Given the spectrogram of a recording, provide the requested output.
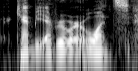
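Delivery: lightly voiced low gravelly Batman; a hint of brooding Batman narration; soft brooding hero line; Batman voiceover. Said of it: "in his little voiceover".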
